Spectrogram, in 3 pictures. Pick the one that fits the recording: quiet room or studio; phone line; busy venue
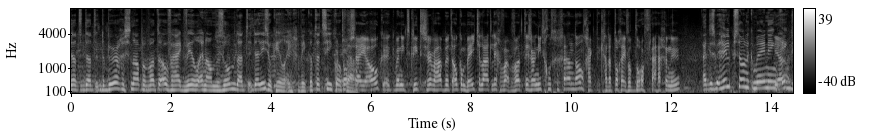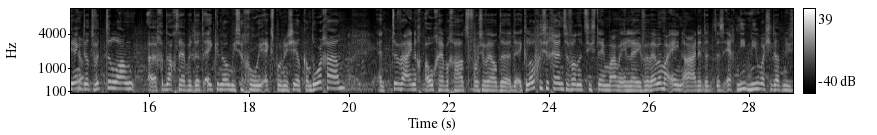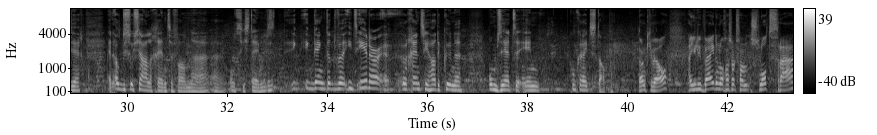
busy venue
